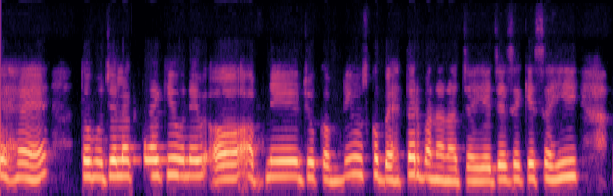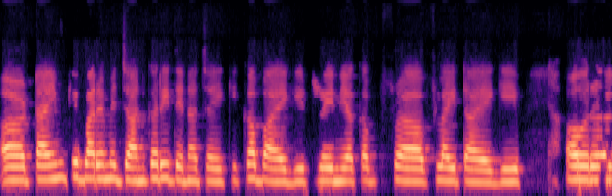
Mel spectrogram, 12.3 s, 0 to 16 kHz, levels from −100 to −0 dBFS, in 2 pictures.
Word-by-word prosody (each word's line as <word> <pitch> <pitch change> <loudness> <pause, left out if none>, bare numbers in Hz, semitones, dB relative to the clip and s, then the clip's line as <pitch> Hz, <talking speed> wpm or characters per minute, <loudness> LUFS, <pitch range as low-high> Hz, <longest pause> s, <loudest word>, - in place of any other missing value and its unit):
हैं 255 +3 0 0.3
तो 275 0 +5
मुझे 270 +1 +3
लगता 285 0 +1
है 285 - +5
कि 305 +1 0
उन्हें 285 -1 +2
अ, - - -1 0.5
अपनी 275 +1 +1
जो 265 - +2
कंपनी 225 +4 -4
है 315 - -2
उसको 300 -1 -1
बेहतर 235 +7 +1
बनाना 220 -3 -1
चाहिए, 210 +1 -2
जैसे 235 0 0
कि 250 +4 0
सही 255 +2 0 0.4
अ, 220 +1 +4
टाइम 240 +2 +2
के 265 +3 +1
बारे 240 -1 +3
में 240 -3 0
जानकारी 230 +3 +2
देना 215 -2 -1
चाहिए 205 -1 -4
कि 220 -2 -14
कब 235 -2 +1
आएगी 200 -1 0
ट्रेन 210 -1 0
या 210 0 +1
कब 215 -2 -2 0.2
अ, 210 -2 +4
फ्लाइट 215 -1 -1
आएगी। 195 0 0 0.5
और 230 0 +5
अ, 225 - +4
230 Hz, 185 wpm, -18 LUFS, 210-265 Hz, 0.5 s, तो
